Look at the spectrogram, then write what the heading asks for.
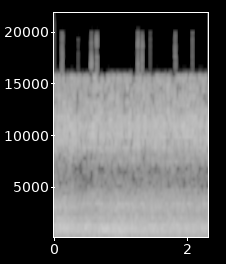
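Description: A manual oxy-acetylene cutting torch cuts through metal with a loud, steady hissing roar that holds constant throughout, with no voices.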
